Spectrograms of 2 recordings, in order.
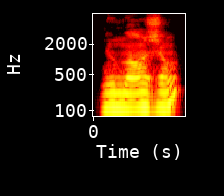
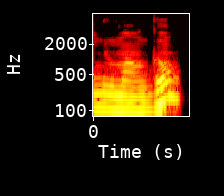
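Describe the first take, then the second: First: "nous mangeons" with a soft zh sound in the middle; correct soft G. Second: "mangons" with a hard G as in go; wrong hard G. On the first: Teacher giving the correct form of "nous mangeons". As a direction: say "mangeons" as man-zhon, soft G. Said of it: "to keep the natural sound of manger". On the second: Teacher showing the mistaken form "nous mangons". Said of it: "We have an O after the G, so it would be". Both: Shown as a demonstration.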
